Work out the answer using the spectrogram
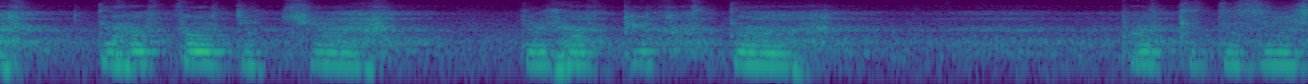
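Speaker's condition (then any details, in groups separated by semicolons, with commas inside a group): ALS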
